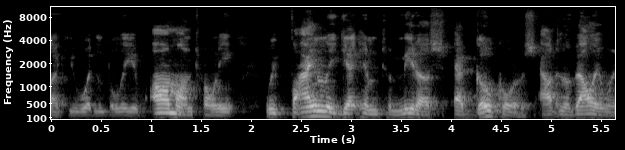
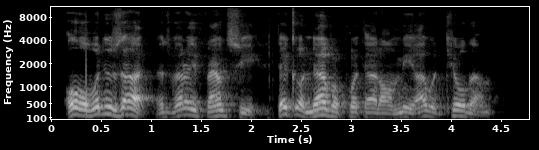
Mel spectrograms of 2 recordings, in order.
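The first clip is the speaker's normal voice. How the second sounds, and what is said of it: Weak put-on Finnish accent. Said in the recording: “me doing my best to do this bad guy Finnish accent. I'm not good at it, but I'll try.”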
